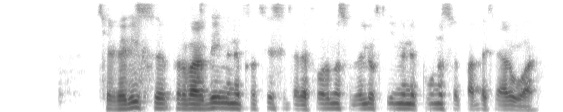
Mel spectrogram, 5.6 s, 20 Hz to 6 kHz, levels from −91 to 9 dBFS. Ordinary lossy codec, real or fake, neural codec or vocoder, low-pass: Opus, 24 kbps; fake; autoencoder, 48 kHz, 128 numbers a frame, DAC-VAE, trained on Japanese speech; 5.4 kHz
